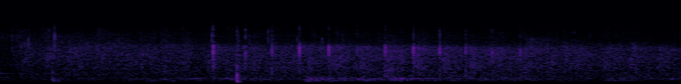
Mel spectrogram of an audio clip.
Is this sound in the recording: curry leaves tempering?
no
